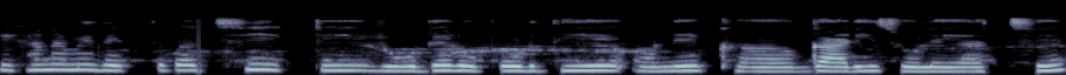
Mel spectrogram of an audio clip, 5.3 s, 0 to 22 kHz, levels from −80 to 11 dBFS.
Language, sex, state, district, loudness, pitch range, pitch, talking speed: Bengali, female, West Bengal, North 24 Parganas, -18 LUFS, 235-265 Hz, 250 Hz, 160 wpm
